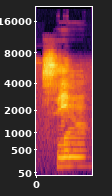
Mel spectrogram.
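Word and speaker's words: سين: তাইলে কি দুইটা কিন্তু দুই রকম আওয়াজ হবে, একটা হবে কি মজবুত আওয়াজ, শক্ত আওয়াজ, আর একটা হবে কি চিকন আওয়াজ।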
